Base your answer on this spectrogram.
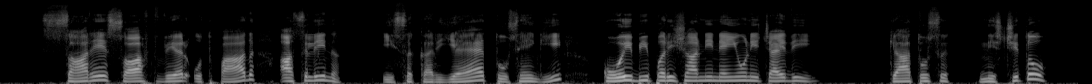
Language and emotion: Dogri, surprised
